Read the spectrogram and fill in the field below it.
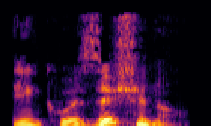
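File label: "inquisitional", British English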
